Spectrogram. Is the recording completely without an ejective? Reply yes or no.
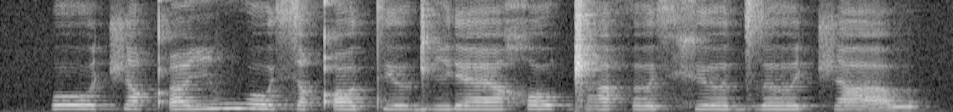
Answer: no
